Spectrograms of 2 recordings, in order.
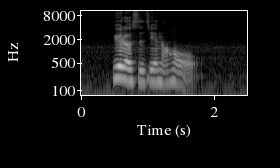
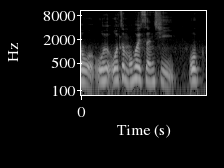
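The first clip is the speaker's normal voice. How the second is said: ordinary talk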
